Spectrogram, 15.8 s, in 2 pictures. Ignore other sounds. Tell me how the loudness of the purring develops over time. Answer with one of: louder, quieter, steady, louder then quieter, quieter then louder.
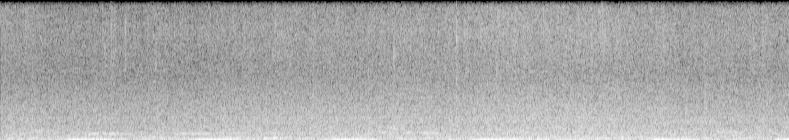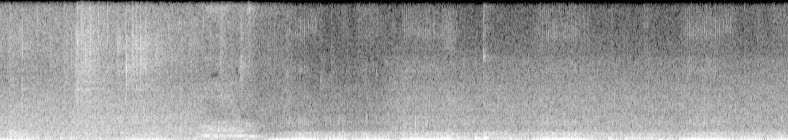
louder.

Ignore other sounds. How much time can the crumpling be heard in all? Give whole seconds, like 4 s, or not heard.
2 s.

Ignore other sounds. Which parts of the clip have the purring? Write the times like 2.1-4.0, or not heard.
0.1-15.7.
